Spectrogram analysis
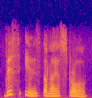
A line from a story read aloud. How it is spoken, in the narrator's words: she said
